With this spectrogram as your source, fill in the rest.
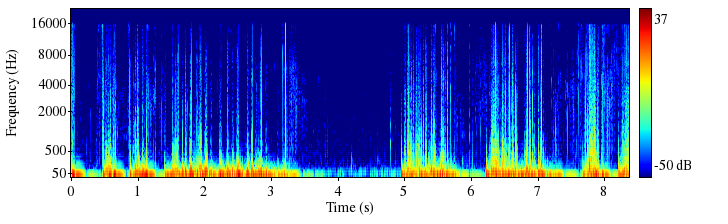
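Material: Silicone.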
